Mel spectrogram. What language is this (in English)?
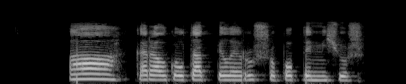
Mari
